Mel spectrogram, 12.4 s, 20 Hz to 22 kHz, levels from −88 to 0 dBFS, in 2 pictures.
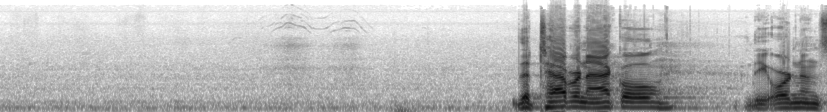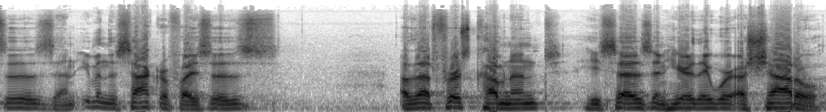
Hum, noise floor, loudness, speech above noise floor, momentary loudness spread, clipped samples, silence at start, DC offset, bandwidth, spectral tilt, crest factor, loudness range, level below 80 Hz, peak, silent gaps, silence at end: none; -44 dBFS; -9 LUFS; 35 dB; 11 LU; 1%; 3.85 s; under 0.1%; 19.5 kHz; -4 dB/octave; 12 dB; 4 LU; -44 dBFS; 0 dBFS; none; 0 s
